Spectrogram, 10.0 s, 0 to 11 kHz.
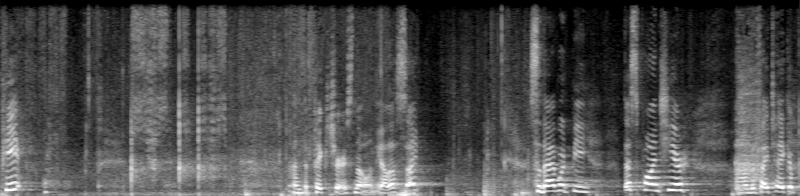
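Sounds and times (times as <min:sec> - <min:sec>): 
scratching and tapping of writing on a board: 0:01.6 - 0:04.1
speech: 0:03.7 - 0:05.4, 0:06.7 - 0:09.9.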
